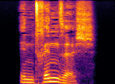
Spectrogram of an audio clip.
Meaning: intrinsic
- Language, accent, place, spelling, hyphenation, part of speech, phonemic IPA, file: German, Germany, Berlin, intrinsisch, in‧t‧rin‧sisch, adjective, /ɪnˈtʁɪnzɪʃ/, De-intrinsisch.ogg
